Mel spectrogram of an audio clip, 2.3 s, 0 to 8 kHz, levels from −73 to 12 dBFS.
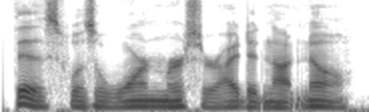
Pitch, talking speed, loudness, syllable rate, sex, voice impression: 100 Hz, 235 wpm, -17 LUFS, 5.4 syllables/s, male, very masculine, middle-aged, very thick, very tensed, very powerful, dark, hard, very muffled, fluent, raspy, very cool, intellectual, slightly refreshing, slightly sincere, very calm, very mature, friendly, very reassuring, very unique, elegant, very wild, sweet, lively, slightly kind, modest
